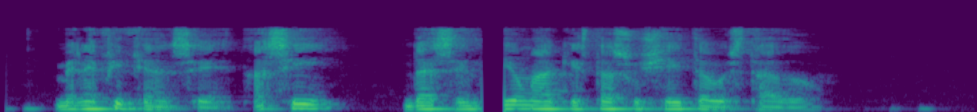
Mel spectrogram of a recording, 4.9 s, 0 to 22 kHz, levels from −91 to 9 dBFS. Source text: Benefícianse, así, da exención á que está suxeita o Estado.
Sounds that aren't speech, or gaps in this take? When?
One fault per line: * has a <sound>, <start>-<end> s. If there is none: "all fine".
* has a dropout, 2.4-2.5 s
